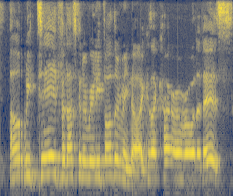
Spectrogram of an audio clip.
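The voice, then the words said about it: Mild Northern Irish accent. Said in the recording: “we might be able to detect from your accent you're from Northern Ireland ... I have an accent ... Just a little. Just a tad ... I speak slower.”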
